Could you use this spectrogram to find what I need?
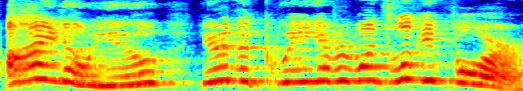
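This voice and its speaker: A put-on character voice, female-sounding and squeaky, at an extremely high pitch and a moderate pace. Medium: read story. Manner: defiant, tough.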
